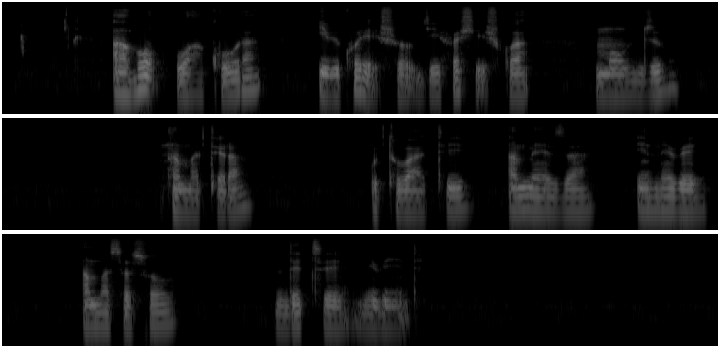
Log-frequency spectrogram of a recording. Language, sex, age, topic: Kinyarwanda, male, 25-35, finance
